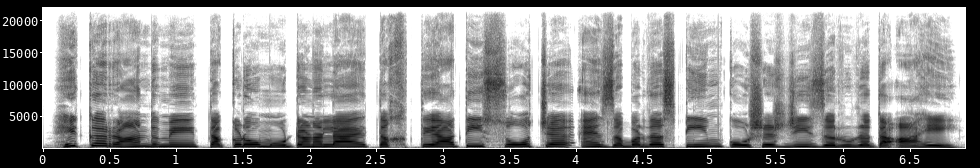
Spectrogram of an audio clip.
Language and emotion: Sindhi, neutral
